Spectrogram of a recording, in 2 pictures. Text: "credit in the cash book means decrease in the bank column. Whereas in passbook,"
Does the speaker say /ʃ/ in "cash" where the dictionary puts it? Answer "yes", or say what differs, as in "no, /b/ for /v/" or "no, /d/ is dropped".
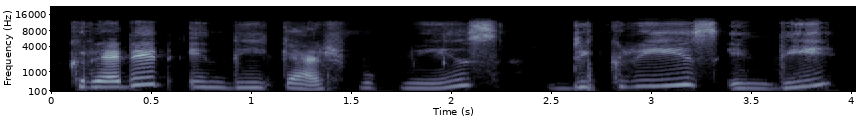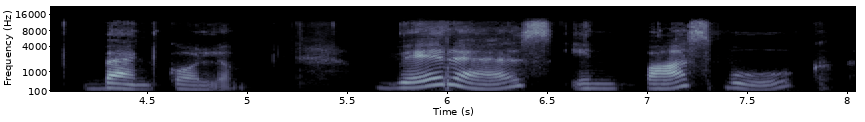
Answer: yes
